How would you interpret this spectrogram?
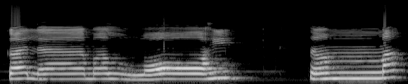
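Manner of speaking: slow melodic tajweed chant; Quran recitation. Acted. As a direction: recite slowly with held vowels.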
